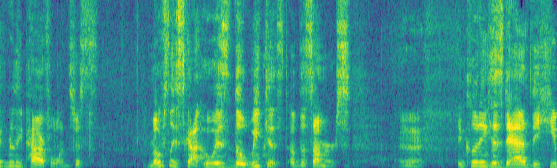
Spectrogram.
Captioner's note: groan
